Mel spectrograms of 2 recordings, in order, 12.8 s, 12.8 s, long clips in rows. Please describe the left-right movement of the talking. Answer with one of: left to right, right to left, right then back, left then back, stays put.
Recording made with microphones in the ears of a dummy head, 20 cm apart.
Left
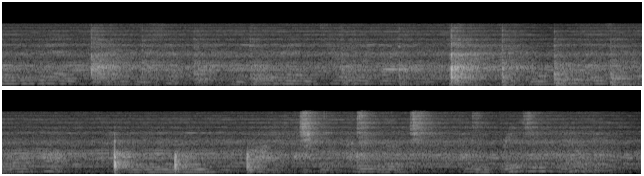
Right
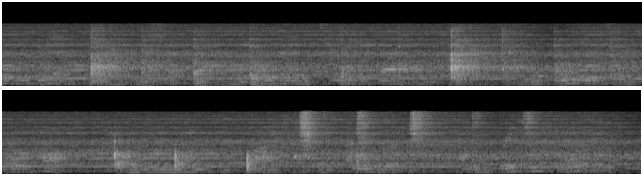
stays put.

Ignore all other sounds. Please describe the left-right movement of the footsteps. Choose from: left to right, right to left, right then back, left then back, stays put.
left then back.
